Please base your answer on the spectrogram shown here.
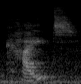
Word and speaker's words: kite: So we'll mark it with a macron, and this E is going to be silent, and we show that by crossing it out. So this would be kite, and we have a long I and a silent E.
